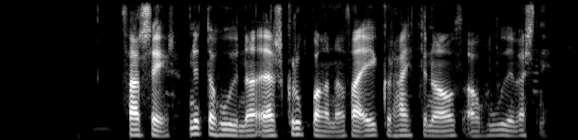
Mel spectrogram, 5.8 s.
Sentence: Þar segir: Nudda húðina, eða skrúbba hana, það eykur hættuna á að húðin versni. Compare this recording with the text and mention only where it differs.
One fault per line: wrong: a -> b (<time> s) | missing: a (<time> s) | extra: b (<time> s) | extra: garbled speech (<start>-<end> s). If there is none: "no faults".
no faults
